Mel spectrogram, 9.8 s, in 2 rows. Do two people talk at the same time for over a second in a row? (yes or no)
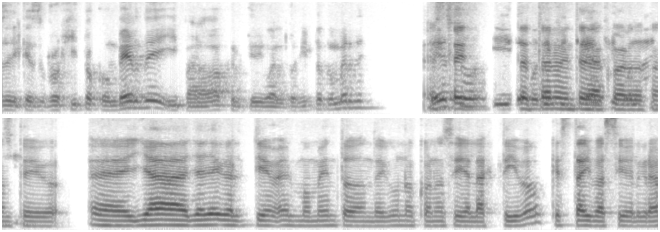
yes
